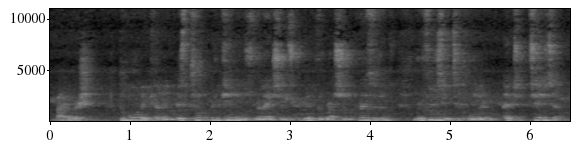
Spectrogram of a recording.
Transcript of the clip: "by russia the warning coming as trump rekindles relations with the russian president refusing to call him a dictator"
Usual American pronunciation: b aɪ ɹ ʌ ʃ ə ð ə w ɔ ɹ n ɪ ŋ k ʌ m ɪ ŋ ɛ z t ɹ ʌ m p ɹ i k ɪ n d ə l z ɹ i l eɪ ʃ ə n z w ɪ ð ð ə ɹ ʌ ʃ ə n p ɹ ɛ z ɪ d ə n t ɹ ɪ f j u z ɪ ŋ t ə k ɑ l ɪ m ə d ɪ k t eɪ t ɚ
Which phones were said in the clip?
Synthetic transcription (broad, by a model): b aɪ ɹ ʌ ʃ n ð ə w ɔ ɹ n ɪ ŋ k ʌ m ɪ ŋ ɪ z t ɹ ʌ p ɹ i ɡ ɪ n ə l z ɹ i l eɪ ʃ ə n z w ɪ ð ð ə ɹ ʌ ʃ ə n p ɹ ɛ z ɪ d ə n t ɹ ɪ f j u z ɪ ŋ t ə k ɑ l ɪ m ə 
